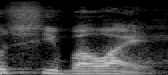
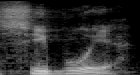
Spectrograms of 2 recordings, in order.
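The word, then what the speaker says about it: سيبويه: siapa beliau sibuyahuna asluhu sibawai dalam satu lughat dibacanya sibuah untuk menyesuaikan wazan sebab kalau pakai sibawai Huna enggak ketemu wazannya maka saya pakai satu lghat yang membaca sibawai dengan sibuya sibuya Huna khalilu Abul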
